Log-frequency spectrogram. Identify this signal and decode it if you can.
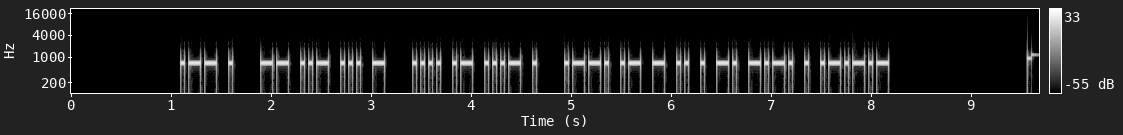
Morse code, heard as a keyed tone, about 30 wpm, 700 Hz. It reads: WE MUST HAVE PATIENCE.
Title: Sentences from Top 1300 Words 30wpm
